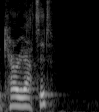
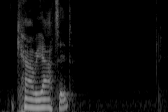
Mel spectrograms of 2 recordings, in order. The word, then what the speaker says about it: caryatid: know that's my motto sylvan carriated that's right that's how you pronounce it caryatid uh we're gonna draw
